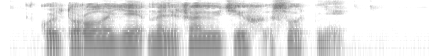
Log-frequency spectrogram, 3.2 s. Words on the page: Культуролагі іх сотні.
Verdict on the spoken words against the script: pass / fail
fail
